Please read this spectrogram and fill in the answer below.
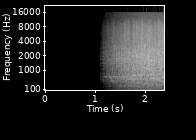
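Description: Silence, then a studio audience's clapping and cheering fades in just over a second in, rising quickly.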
